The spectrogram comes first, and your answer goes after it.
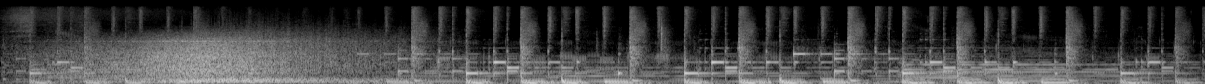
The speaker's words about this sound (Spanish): ¡Despegamos!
